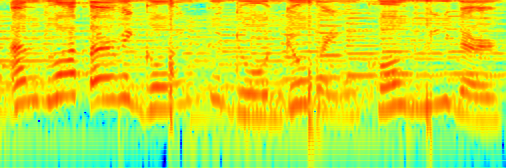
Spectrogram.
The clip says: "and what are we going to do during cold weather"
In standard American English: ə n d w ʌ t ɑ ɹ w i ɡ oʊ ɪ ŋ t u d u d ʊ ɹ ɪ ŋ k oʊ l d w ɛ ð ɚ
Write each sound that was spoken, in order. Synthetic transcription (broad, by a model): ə n d w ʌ t ɑ ɹ w i ɡ oʊ ɪ ŋ t u d u d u ɪ ŋ k oʊ l d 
